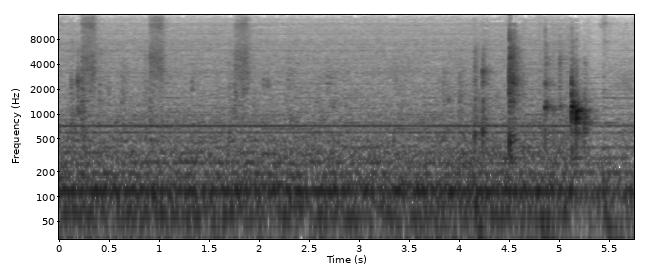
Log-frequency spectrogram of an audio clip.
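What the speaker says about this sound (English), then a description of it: "I'm gonna take this setting spray one more time." Makeup setting spray mists onto a face in a few soft, short hissing puffs over a quiet room hum, with a slightly louder spritz near the end.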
